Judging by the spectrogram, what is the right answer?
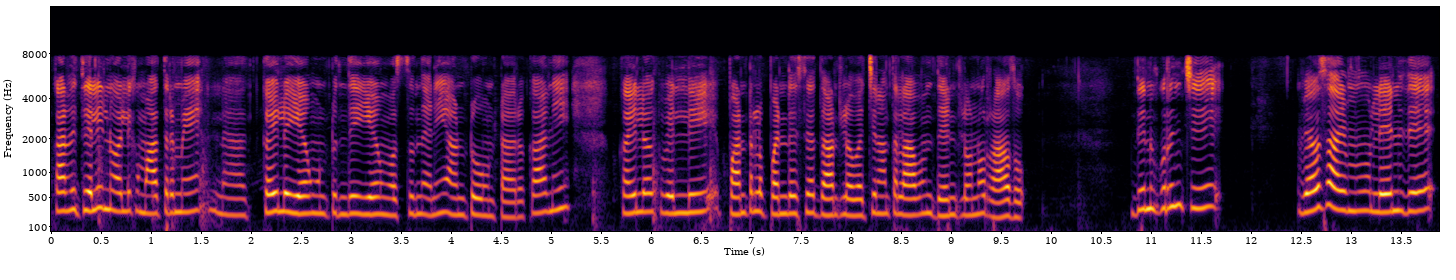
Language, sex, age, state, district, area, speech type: Telugu, female, 18-30, Andhra Pradesh, Sri Balaji, rural, spontaneous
